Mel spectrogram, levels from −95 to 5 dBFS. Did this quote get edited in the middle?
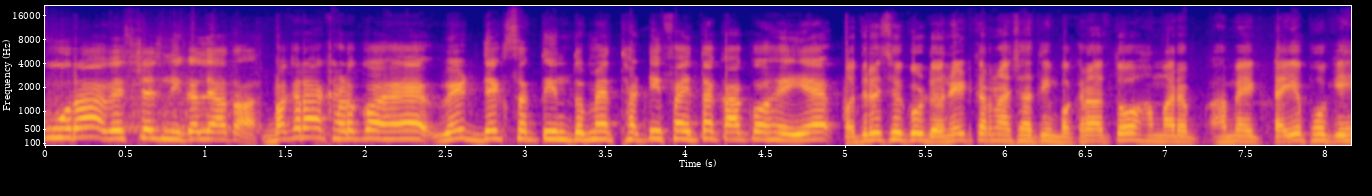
yes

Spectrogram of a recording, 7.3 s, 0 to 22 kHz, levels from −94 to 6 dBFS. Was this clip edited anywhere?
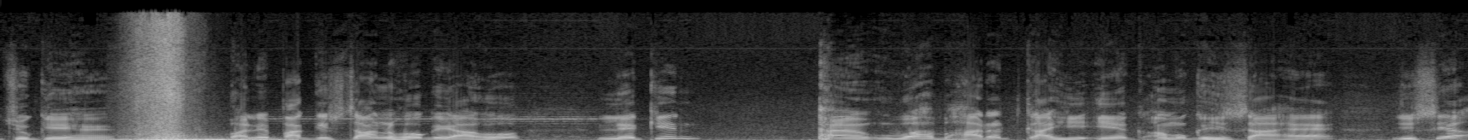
yes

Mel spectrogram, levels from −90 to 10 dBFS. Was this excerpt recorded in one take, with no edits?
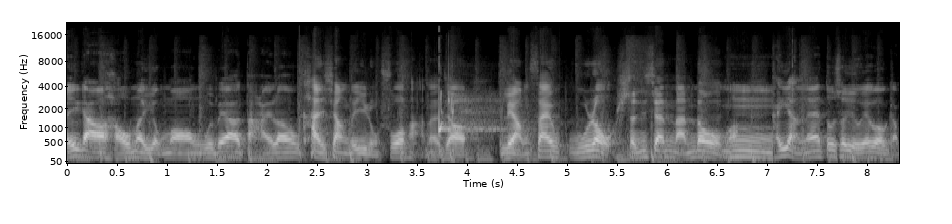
no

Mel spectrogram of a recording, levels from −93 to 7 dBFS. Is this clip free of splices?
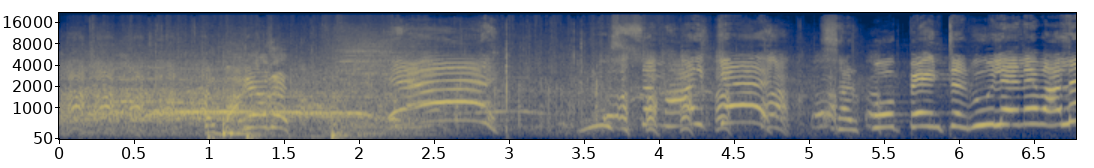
no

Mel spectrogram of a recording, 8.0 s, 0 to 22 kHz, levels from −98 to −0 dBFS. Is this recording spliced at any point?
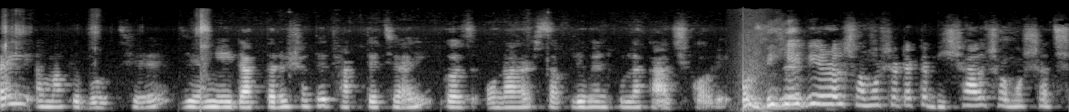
yes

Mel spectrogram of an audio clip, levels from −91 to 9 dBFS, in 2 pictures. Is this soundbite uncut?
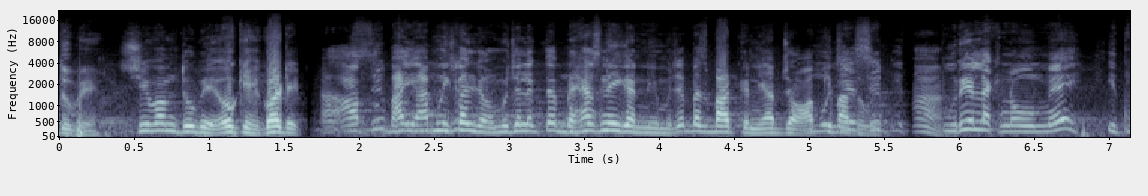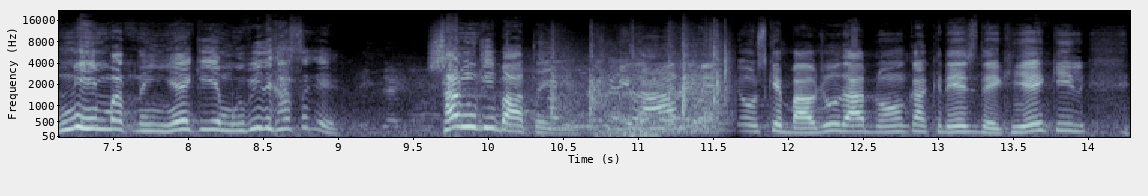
no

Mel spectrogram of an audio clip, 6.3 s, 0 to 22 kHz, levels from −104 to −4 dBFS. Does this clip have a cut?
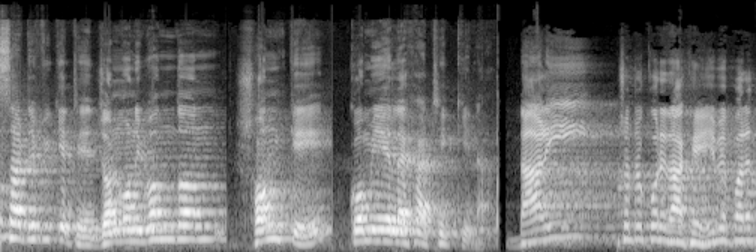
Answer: yes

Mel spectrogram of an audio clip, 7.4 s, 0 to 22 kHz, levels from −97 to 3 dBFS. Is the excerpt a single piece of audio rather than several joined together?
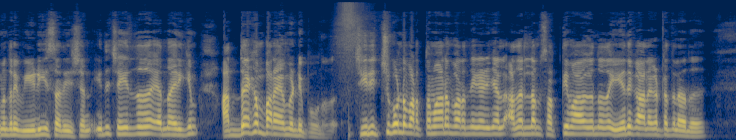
no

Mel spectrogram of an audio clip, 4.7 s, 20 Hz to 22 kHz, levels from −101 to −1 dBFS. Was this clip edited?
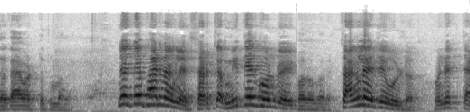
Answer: yes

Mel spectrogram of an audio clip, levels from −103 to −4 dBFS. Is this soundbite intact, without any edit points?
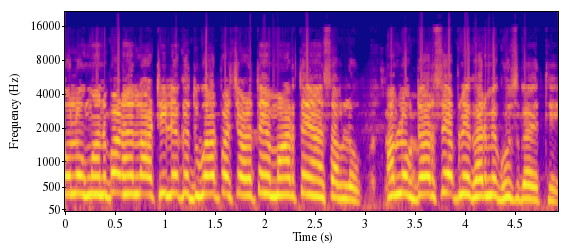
yes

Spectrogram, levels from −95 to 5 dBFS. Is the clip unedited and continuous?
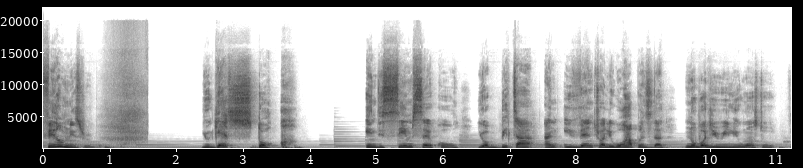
yes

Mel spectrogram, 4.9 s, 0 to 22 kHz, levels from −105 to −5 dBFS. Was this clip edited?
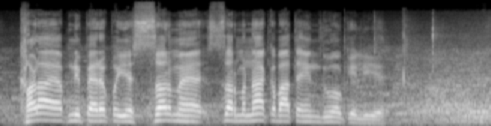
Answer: no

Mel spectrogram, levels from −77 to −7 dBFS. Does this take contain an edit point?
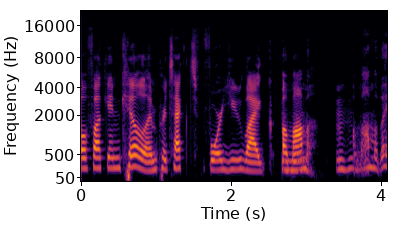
yes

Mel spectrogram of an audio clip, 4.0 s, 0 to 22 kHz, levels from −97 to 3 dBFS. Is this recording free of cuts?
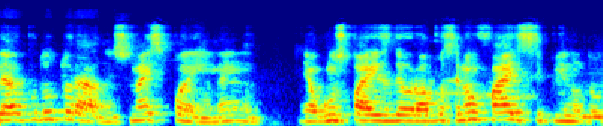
yes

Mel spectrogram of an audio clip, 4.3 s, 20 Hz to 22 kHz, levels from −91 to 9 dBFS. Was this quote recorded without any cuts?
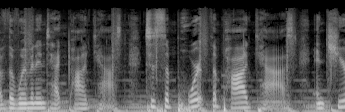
yes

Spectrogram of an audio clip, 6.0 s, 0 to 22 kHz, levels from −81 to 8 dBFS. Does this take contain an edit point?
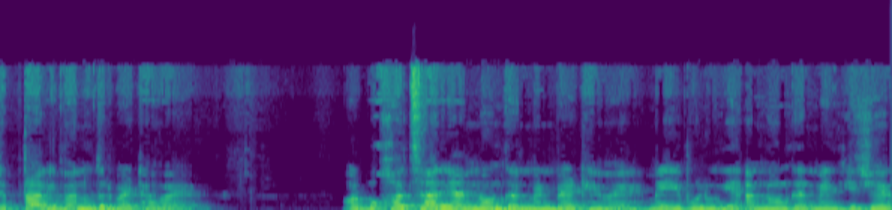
no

